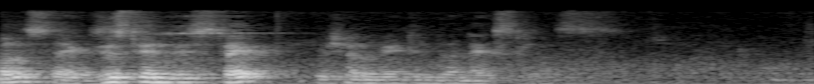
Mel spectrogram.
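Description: A middle-aged man speaks calmly nearby, as if teaching.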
